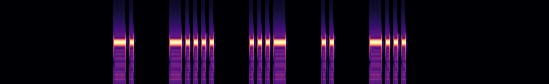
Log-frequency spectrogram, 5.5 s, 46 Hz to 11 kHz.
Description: Morse code, heard as a keyed tone, about 32 wpm, spaced as for 17 wpm, 700 Hz. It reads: N6VIB
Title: USA Call Signs - 5 Characters - 3x Character Spacing - 30wpm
